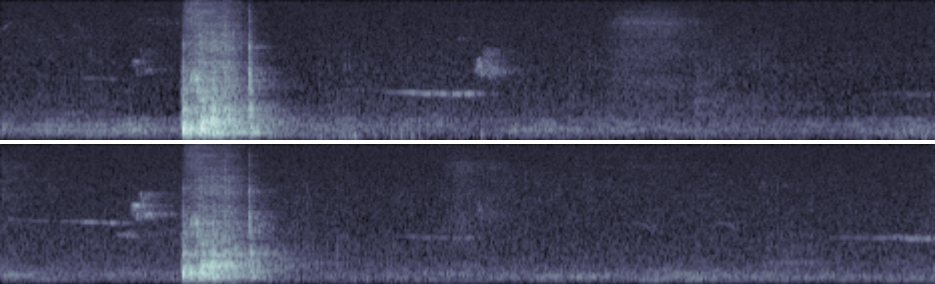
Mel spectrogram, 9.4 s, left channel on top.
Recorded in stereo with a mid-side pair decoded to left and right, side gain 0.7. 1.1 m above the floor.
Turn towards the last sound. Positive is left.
turn(degrees=30)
